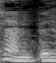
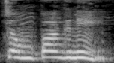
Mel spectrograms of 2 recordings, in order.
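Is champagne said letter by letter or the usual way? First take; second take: usual way; letter by letter. First: It is said smoothly as sham-pain. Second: Every written letter is sounded, like champ-ag-ne. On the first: "त्याचा उच्चार हा शॅम्पेन होतो" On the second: "स्पेलिंगच्या उच्चाराप्रमाणे लक्षात ठेवायचे"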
